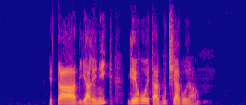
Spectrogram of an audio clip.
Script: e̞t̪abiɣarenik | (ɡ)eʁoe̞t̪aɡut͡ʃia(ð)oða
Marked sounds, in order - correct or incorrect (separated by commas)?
correct, incorrect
